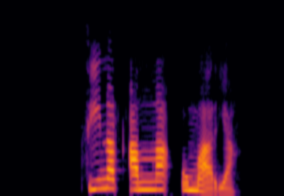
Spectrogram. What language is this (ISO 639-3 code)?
isl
